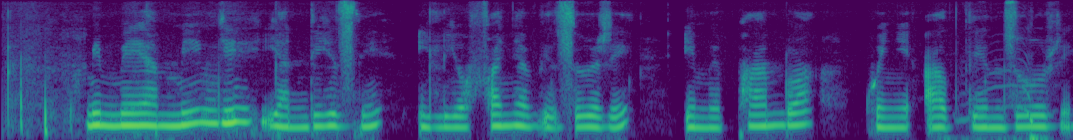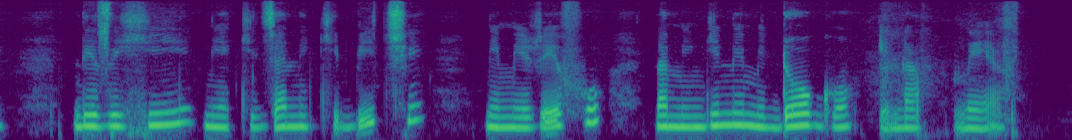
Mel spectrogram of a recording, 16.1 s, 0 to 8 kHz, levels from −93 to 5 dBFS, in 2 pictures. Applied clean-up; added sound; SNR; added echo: none; Meow; 13 dB; none.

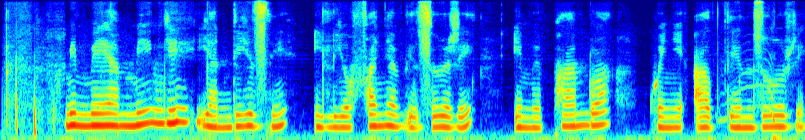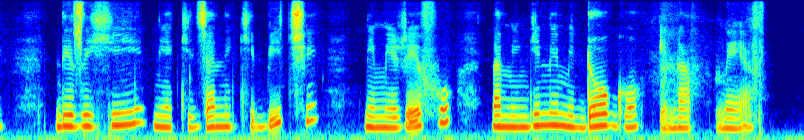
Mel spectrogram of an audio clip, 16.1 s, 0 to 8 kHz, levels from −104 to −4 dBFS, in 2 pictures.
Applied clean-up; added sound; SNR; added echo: neural diffusion model UNIVERSE++.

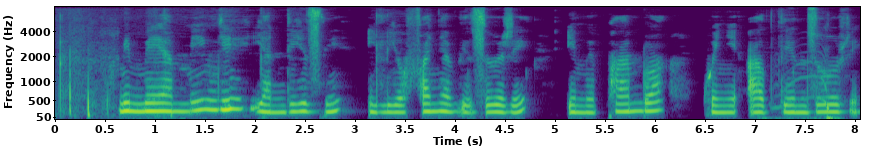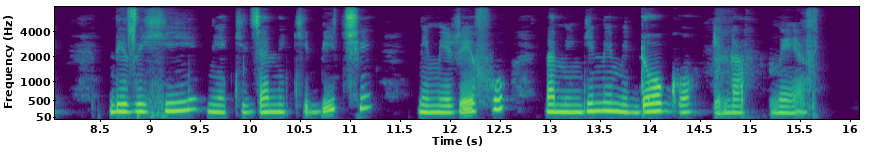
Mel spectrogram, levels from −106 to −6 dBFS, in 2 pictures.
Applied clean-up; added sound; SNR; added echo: classical method log-MMSE.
